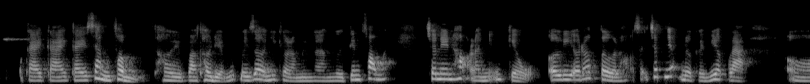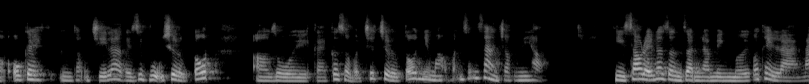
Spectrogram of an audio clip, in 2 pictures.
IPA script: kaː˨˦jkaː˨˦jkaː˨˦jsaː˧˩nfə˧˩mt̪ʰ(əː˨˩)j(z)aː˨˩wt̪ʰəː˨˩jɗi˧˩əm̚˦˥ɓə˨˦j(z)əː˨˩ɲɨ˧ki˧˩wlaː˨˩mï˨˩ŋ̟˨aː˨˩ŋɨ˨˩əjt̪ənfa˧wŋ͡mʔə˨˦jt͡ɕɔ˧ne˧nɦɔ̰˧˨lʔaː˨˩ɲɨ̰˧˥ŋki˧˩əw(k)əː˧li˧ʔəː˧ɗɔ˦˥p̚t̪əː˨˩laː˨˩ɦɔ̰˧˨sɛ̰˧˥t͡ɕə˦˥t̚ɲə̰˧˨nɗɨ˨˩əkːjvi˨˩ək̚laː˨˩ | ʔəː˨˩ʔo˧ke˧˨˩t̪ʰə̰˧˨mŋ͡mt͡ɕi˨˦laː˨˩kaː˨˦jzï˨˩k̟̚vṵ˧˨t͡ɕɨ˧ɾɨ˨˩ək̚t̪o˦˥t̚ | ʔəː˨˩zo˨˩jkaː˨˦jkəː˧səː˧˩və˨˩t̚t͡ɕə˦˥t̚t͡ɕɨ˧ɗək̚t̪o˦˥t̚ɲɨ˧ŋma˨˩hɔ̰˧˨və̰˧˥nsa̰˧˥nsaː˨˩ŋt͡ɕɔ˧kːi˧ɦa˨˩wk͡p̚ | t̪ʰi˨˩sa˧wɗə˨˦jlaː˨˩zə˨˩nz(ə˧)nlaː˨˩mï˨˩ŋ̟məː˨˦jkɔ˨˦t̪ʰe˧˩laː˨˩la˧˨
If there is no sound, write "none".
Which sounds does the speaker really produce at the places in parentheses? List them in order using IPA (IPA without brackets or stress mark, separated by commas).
əː˨˩, v, z, ʔ, ə˨˩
